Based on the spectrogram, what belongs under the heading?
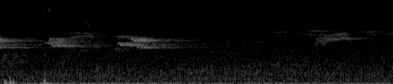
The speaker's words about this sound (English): A phoebe says, "Phoebe," kind of like. That's sort of his song. Yeah, he's singing, but he's a little far away.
